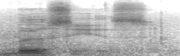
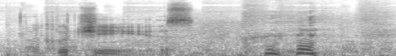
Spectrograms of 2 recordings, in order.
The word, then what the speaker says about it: Buc-ee's: Bussies. Oh, cheese. Buc-ee's. Guy who pronounces it bussies.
